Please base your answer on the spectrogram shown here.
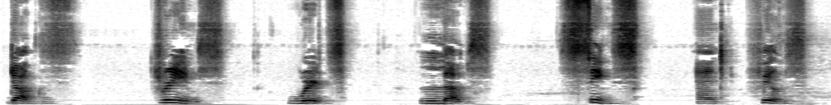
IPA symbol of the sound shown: z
